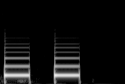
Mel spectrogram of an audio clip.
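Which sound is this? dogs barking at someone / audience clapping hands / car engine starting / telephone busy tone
telephone busy tone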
